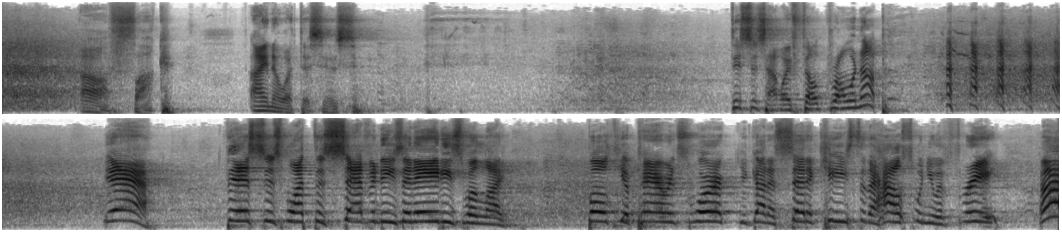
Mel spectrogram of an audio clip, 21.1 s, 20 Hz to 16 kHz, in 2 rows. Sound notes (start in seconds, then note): 0.0 audience laughs; 9.0 laughs; 10.8 audience laughs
